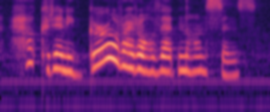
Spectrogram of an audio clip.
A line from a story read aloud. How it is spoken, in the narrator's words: she gasped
